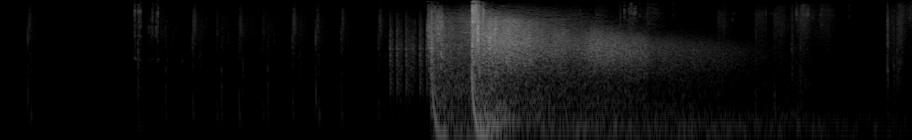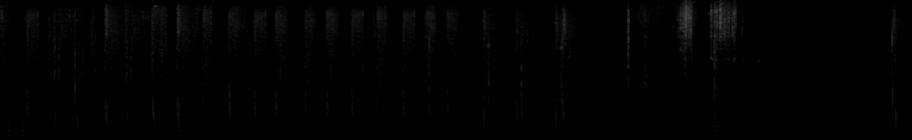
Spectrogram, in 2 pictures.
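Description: Quick footsteps run over gravel and grass.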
